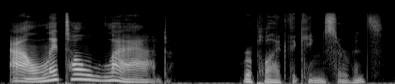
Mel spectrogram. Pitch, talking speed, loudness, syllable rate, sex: 140 Hz, 105 wpm, -23 LUFS, 3.4 syllables/s, male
